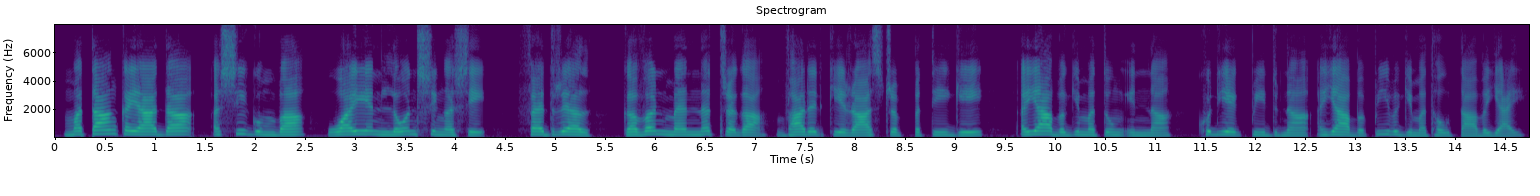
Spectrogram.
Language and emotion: Manipuri, neutral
